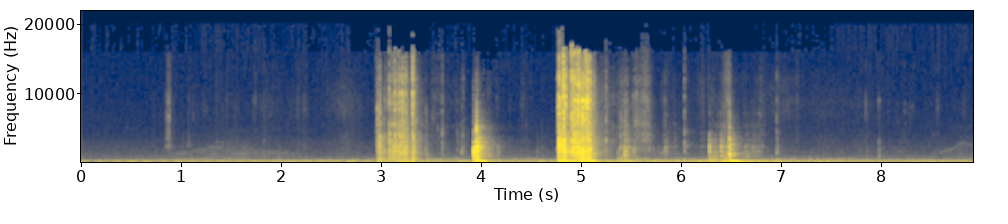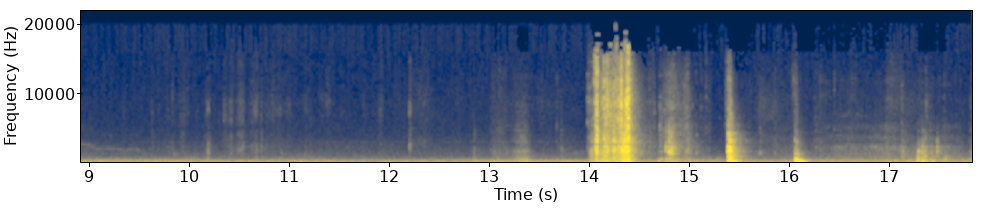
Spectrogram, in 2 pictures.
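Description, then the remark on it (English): A deck of tarot cards being shuffled one last time in several short, papery bursts separated by quiet stretches, fairly soft, over a low steady rumble with no one speaking. “Take a moment as I do one last shuffle to really connect in with that intention.”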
